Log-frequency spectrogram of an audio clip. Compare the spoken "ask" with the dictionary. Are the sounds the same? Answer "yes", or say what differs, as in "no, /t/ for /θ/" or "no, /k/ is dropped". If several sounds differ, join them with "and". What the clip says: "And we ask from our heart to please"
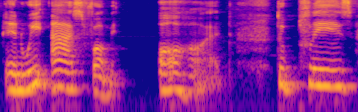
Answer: yes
